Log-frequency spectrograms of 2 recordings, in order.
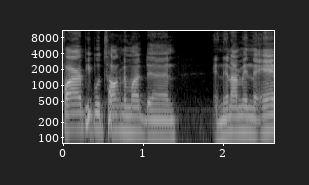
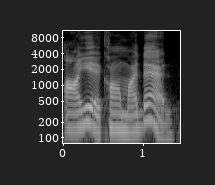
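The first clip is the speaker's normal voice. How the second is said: plain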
